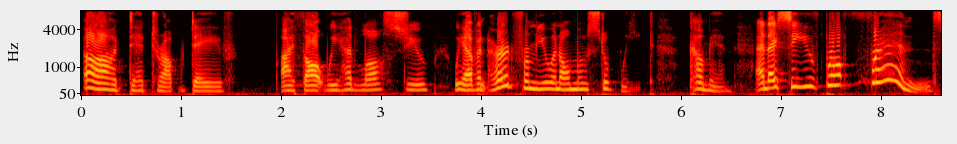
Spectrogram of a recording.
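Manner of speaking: kindly, warm, welcoming voice. Voicing a clean, welcoming man greeting Dead Drop Dave: warm voice. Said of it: "in this kind of warm voice".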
